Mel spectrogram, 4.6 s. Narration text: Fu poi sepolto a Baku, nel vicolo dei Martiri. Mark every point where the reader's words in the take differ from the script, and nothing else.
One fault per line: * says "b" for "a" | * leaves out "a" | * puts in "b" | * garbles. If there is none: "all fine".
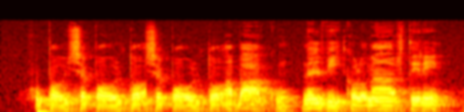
* puts in "sepolto"
* leaves out "dei"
